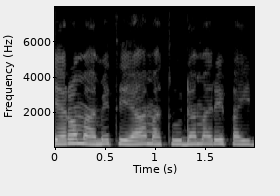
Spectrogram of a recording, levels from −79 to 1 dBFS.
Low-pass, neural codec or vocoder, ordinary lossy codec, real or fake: none; none; none; real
